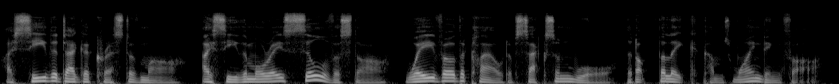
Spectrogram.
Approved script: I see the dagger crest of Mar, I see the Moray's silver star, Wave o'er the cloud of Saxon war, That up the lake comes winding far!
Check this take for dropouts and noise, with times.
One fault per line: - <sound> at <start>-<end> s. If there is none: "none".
none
